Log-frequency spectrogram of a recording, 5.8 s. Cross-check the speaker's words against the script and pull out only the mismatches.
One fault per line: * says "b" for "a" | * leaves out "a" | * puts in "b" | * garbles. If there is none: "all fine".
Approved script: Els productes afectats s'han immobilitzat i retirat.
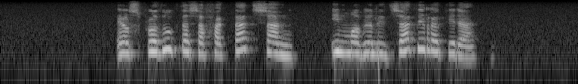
all fine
